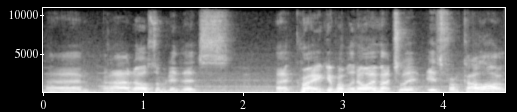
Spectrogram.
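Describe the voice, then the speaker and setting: With a Lancashire accent and ordinary pitch variation, the speaker is heard with audible room echo and music in the background. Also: man, high pitch for a man, fairly quick pace. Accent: Lancashire accent, self-described as annoying. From northern England, Blackburn, Lancashire. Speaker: gaming streamer. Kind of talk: live-stream commentary while sim racing. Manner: casual, halting with fillers.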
